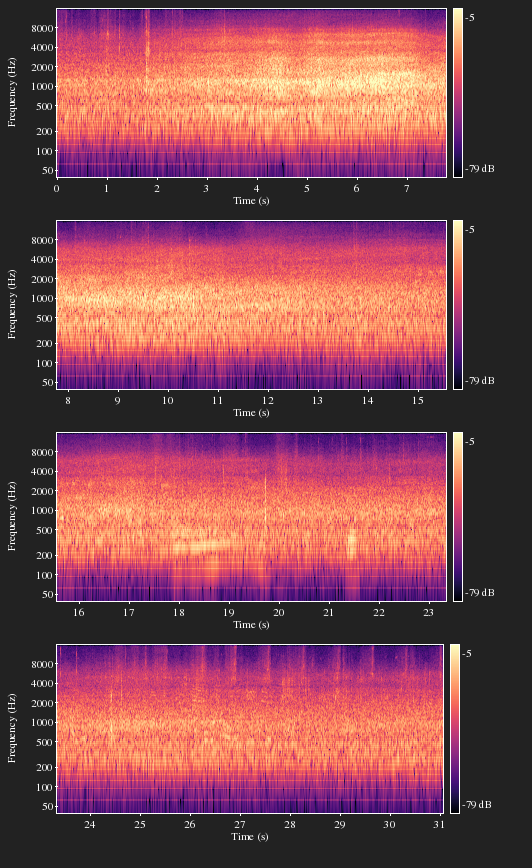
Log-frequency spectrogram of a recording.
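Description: City street traffic noise: a vehicle passes close by a few seconds in, swelling and then slowly fading, over a steady hum of road traffic, with a few small clicks.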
